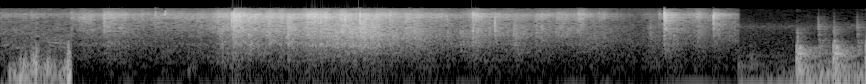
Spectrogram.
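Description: Paper rustles as a newspaper is handled.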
